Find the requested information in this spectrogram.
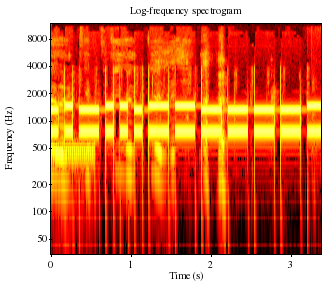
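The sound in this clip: A telephone keypad is pressed repeatedly, making many quick electronic key tones. The same bright paired pitch is broken by sharp clicks in a fast, uneven rhythm, with some low voice-like sounds mixed in during the first half.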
